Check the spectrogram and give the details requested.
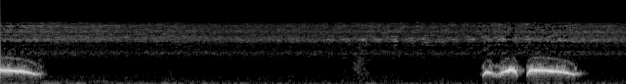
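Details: Spotted dove, one of a full set of calling, urging and cooing phrases: tail of one phrase, then after a long pause a low, hollow coo of a stuttered double note followed by a longer drawn note, over steady high hiss.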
